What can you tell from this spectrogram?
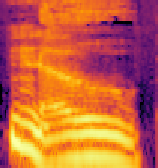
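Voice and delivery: horrified, croaky "no"; croaked plea. A narrator's reading. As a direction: croak it out in dismay. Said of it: "croaked Harry".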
